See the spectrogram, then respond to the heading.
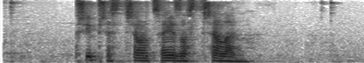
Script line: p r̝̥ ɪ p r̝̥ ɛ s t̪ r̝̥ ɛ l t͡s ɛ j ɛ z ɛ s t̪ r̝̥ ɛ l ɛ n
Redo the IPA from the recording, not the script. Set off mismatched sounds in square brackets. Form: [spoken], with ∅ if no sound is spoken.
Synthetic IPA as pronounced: p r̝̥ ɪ p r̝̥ ɛ s t̪ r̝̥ ɛ l t͡s ɛ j ɛ z [a] s t̪ r̝̥ ɛ l ɛ n

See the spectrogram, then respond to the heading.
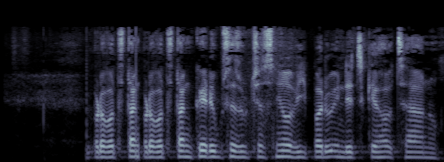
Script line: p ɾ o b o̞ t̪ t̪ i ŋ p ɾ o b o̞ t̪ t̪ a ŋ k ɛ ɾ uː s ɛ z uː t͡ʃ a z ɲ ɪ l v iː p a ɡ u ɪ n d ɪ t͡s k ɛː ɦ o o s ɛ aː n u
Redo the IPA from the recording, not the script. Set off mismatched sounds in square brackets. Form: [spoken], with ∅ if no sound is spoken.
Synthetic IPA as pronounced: p ɾ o [v] o̞ t̪ t̪ [a] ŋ p ɾ o [v] o̞ t̪ t̪ a ŋ k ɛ ɾ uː s ɛ z uː t͡ʃ a [s] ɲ ɪ l v iː p a [d] u ɪ n d ɪ t͡s k ɛː ɦ o o [t͡s] ɛ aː n u

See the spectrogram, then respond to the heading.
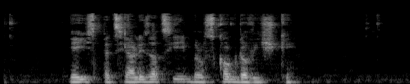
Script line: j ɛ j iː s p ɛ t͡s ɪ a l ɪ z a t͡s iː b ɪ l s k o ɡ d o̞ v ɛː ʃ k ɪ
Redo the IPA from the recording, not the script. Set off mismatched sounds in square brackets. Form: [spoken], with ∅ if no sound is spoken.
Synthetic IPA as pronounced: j ɛ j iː s p ɛ t͡s ɪ a l ɪ z a t͡s iː b ɪ l s k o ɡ d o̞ v [iː] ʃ k ɪ

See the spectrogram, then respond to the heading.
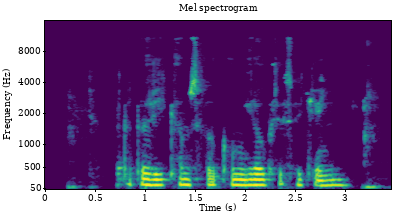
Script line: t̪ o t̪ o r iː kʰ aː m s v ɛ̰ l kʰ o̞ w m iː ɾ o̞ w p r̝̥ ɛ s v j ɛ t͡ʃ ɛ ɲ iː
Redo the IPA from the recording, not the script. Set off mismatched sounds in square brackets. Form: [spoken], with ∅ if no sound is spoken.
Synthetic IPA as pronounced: t̪ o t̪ o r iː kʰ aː m s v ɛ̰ l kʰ o̞ w m iː ɾ o̞ w p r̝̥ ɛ s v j ɛ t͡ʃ ɛ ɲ iː

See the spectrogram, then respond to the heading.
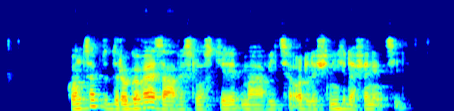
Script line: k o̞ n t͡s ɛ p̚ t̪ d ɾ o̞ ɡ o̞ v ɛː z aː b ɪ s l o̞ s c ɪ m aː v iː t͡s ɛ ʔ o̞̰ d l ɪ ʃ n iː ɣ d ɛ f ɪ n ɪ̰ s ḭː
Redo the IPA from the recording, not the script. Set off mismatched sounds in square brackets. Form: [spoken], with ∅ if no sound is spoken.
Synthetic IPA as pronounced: k o̞ n t͡s ɛ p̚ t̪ d ɾ o̞ ɡ o̞ v ɛː z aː [v] ɪ s l o̞ s c ɪ m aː v iː t͡s ɛ ʔ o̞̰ d l ɪ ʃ n iː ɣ d ɛ f ɪ n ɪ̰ [t͡s] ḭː

